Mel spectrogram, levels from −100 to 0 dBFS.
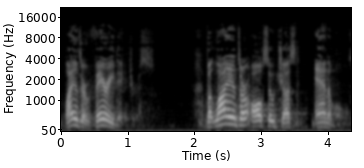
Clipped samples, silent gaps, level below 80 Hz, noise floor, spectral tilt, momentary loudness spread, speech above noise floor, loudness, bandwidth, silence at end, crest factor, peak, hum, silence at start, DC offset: under 0.1%; none; -88 dBFS; -87 dBFS; -4 dB/octave; 13 LU; 48 dB; -39 LUFS; 13 kHz; 0.3 s; 18 dB; -22 dBFS; none; 0.05 s; under 0.1%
